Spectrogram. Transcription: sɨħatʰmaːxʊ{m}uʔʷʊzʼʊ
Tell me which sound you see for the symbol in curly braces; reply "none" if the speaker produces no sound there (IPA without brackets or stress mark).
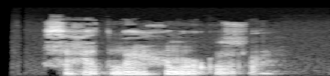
m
